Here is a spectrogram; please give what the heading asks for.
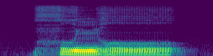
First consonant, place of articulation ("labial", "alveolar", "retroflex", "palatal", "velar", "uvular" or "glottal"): glottal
